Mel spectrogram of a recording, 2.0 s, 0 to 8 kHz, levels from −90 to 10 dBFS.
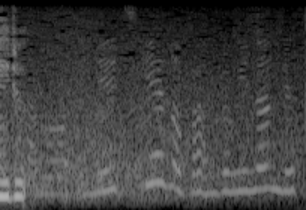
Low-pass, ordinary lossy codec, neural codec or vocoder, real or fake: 7.2 kHz; none; none; real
